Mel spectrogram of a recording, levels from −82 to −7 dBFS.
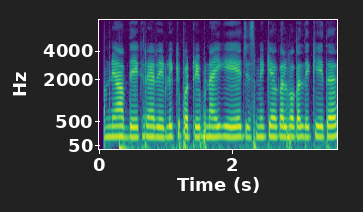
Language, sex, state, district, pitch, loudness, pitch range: Hindi, female, Goa, North and South Goa, 195 Hz, -15 LUFS, 195-200 Hz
